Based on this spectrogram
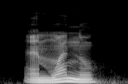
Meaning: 1. sparrow 2. (type of) small bastion
- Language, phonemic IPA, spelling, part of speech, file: French, /mwa.no/, moineau, noun, Fr-moineau.ogg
